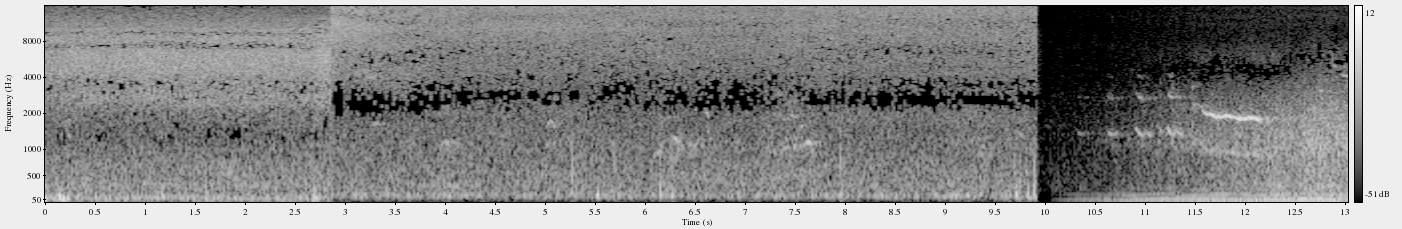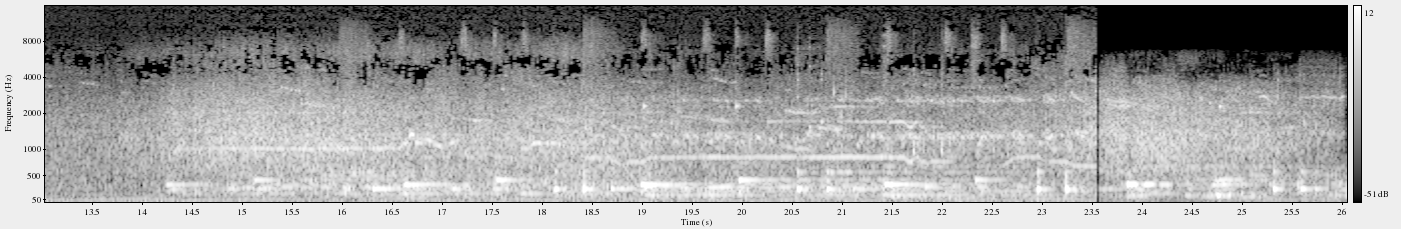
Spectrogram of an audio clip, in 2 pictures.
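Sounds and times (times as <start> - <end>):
stream rushing over boulders: 0.0 - 10.0, 12.3 - 23.7
music: 14.2 - 26.0.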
